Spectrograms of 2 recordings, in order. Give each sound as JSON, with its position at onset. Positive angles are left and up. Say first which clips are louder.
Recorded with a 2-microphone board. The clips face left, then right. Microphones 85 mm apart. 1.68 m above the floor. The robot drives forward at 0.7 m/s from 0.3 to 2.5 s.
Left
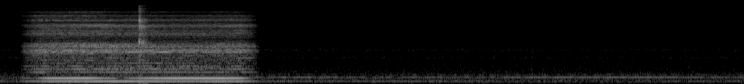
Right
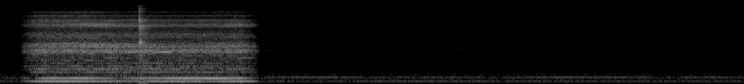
{"t": 1.4, "sound": "a finger snap", "louder": "left 2 dB", "side_deg": 55, "distance_m": 3.5}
